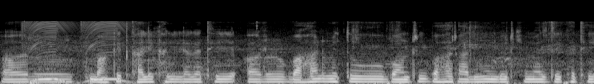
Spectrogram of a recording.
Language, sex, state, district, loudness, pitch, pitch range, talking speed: Chhattisgarhi, male, Chhattisgarh, Sukma, -15 LUFS, 120 Hz, 115-125 Hz, 190 wpm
